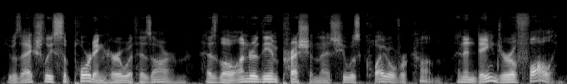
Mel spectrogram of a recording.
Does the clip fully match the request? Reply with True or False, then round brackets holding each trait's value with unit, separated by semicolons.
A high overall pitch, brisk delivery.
False (105 Hz; 245 wpm)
